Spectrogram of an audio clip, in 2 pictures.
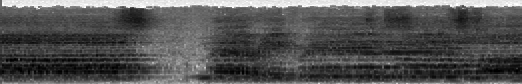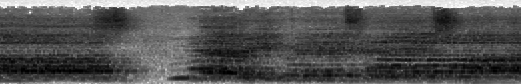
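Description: A cappella barbershop group of teenage boys singing in close harmony, holding sustained chords. The sound drops away briefly twice, about two seconds and seven seconds in, between phrases.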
